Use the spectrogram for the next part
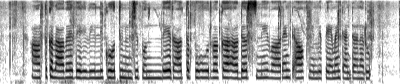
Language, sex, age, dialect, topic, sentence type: Telugu, female, 18-24, Southern, banking, statement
